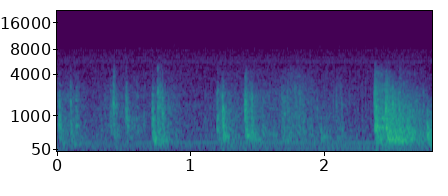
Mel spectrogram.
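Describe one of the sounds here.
A knock sounds on a wooden door.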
